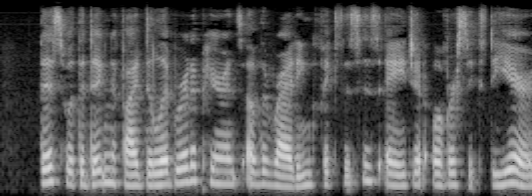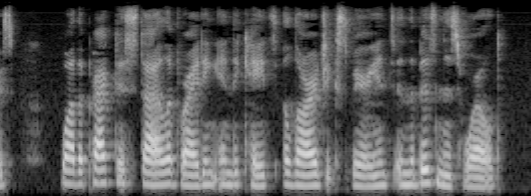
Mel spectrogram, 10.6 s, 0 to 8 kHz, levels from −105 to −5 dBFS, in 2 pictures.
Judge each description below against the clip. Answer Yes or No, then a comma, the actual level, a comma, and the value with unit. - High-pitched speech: No, medium, 180 Hz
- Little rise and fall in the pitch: Yes, narrow, 2.3 semitones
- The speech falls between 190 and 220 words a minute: No, average, 170 wpm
